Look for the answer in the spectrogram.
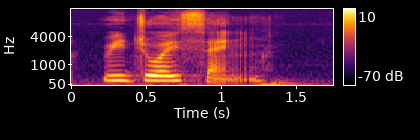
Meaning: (verb) present participle and gerund of rejoice; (noun) An act of showing joy
- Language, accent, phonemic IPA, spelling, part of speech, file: English, US, /ɹɪˈd͡ʒoɪ.sɪŋ/, rejoicing, verb / noun, En-us-rejoicing.ogg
